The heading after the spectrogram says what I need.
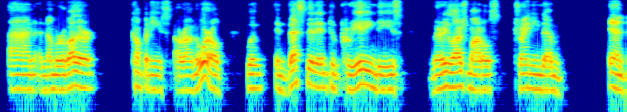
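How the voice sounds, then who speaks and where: At a moderate pace, a man with a Spanish accent speaks at medium pitch. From Spanish-speaking country. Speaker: professor. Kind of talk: lecture. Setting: webinar. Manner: hesitant with fillers and repetitions.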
